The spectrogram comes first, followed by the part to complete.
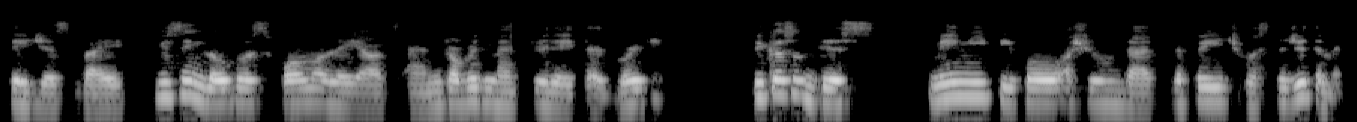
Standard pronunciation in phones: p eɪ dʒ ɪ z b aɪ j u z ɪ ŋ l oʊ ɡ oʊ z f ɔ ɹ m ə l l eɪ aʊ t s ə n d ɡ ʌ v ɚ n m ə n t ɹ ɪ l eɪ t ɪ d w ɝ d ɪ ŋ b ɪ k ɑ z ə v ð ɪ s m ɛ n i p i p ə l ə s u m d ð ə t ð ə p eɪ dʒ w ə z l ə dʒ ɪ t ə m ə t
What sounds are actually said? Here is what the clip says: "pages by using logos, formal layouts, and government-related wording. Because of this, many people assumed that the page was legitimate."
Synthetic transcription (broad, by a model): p eɪ dʒ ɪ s b aɪ j u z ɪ ŋ l oʊ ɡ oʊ s f ɔ ɹ m ə l l eɪ aʊ t s ə n d ɡ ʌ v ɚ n m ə n t ɹ ɪ l eɪ t ɪ d w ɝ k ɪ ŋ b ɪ k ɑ s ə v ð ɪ s m ɛ n i p i p ə l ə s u m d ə t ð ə p eɪ dʒ w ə s l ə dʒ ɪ t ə m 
